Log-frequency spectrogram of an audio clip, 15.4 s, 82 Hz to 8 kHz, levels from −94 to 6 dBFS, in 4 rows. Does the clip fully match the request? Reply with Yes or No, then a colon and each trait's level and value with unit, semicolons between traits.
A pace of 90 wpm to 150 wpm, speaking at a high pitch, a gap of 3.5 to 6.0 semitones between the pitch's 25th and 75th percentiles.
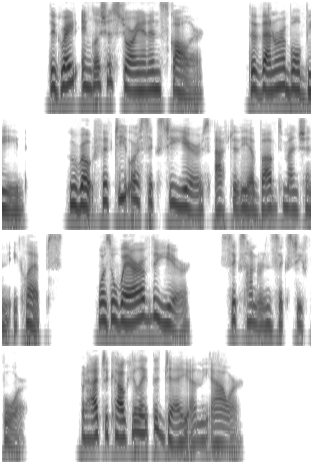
Yes: slow, 135 wpm; high, 225 Hz; average, 4.1 semitones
